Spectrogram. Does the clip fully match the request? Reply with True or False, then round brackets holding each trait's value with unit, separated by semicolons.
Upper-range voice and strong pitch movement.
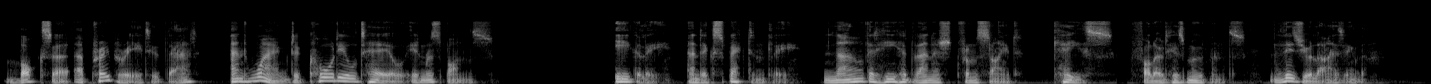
False (115 Hz; 5.8 semitones)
